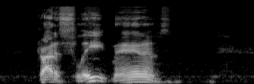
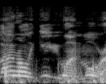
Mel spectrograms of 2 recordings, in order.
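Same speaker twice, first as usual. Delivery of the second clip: a bit higher and louder, brisk nurse voice; nurse's quick reply; 10 semitones higher, 5 dB louder, faster than usual. Retold or imitated. Nurse cutting off his Xanax, brisk and higher. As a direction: rattle it off like a firm nurse.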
